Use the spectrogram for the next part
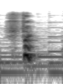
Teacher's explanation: Наші губи стиснуті і стоять на шляху повітря, що ми з вами видихаємо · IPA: [ф]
